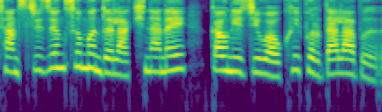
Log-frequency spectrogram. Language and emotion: Bodo, neutral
